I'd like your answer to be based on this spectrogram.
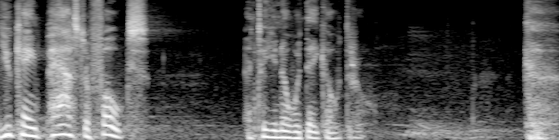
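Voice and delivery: quiet, raspy put-on voice. Retelling what a pastor said on a phone call about his mother, imitating his raspy voice. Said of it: "He had this raspy voice".

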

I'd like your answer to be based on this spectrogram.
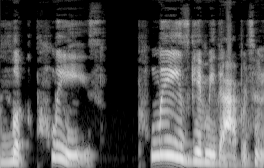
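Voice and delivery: mock-begging, acted pleading tone. Retelling an email sent asking for the opportunity, retelling own begging. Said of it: "I was begging".

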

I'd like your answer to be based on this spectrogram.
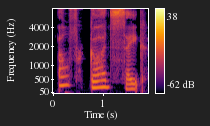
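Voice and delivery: very slow, drawn-out, muttered under the breath. Reacting to a companion's sad talk about life being short, muttered. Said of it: "I muttered".

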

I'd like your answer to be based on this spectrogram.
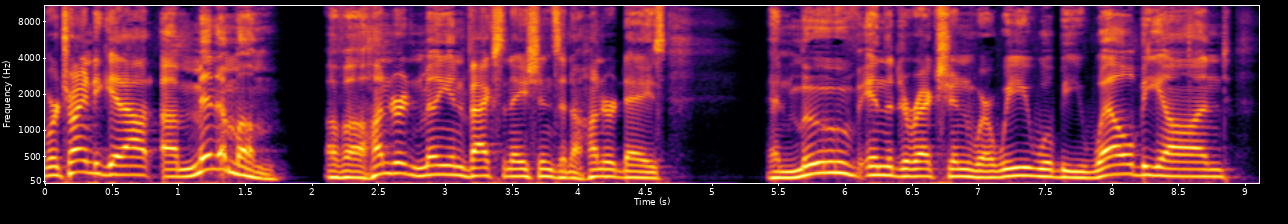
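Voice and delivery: ordinary talk

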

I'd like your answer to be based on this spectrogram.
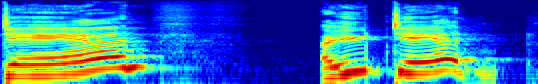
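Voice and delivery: very high, drawn-out yell carrying across a room. Retelling how a girl at a bar called to an old guy: imitating a yell. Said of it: "She starts yelling across the bar".

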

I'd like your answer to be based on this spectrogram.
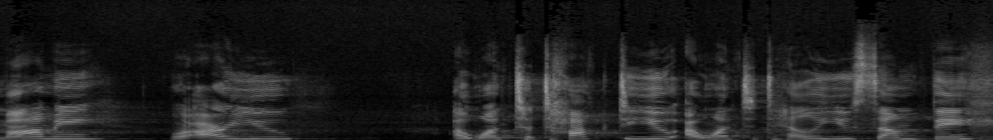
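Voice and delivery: put-on high little-girl voice, calling out. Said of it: "she yells from her mo-, room".

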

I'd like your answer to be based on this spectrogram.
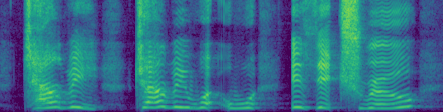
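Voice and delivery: high, loud, repeated shouting outburst. Mocking a TV character who confronts people: imitating Clay yelling.

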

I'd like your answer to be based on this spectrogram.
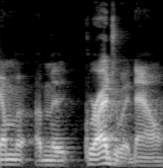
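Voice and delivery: ordinary talk, nothing marked

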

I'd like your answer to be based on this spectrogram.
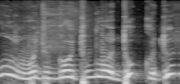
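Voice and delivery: thick fake New Zealand accent. Retelling how a couple sounded: imitating a thick New Zealand accent. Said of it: "if you try and speak New Zealand".

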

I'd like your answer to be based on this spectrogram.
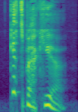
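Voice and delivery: annoyed huffing. Molly, annoyed, before storming out of the pub; huffy and annoyed.

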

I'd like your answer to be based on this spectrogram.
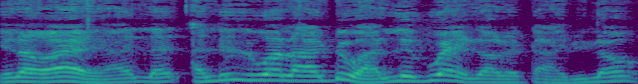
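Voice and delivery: weak bodybuilder voice, stumbling over the words. Doing a requested impression of Lou Ferrigno: Lou Ferrigno voice. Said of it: "do a Lou Ferrigno voice".

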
